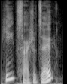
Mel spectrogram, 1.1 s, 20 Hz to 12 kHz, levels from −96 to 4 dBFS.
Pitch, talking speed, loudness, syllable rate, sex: 140 Hz, 215 wpm, -17 LUFS, 5.1 syllables/s, male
